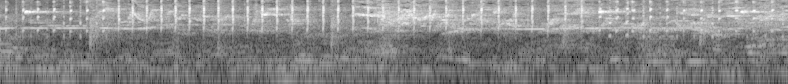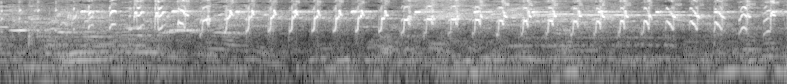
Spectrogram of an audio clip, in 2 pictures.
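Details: Simulated lovebird contest with long ngekek chattering: a steady torrent of high, rapid, scratchy notes that grows louder and more rhythmic halfway through, with faint low murmuring underneath.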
